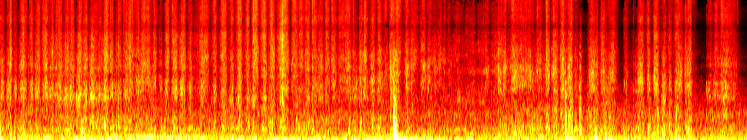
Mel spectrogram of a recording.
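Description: A brown leather Red Wing Iron Ranger work boot, held in the hand hollow and empty, is scrubbed with a small wooden-handled bristle brush covered in cleaning lather. Steady, soft, low rubbing and brushing fills the clip, broken by a sharp knock near the middle and a few smaller taps toward the end.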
